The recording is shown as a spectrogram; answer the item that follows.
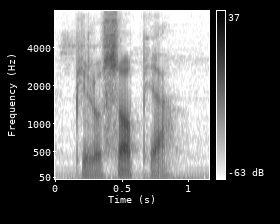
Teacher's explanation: it just sounds like a normal P with a slight breath at the end of it to denote the H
